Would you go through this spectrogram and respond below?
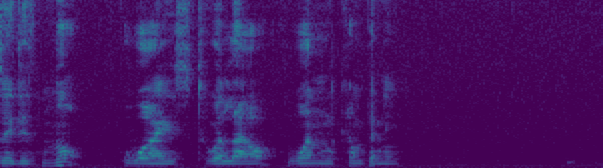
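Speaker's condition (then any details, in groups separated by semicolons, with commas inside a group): Brain injury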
